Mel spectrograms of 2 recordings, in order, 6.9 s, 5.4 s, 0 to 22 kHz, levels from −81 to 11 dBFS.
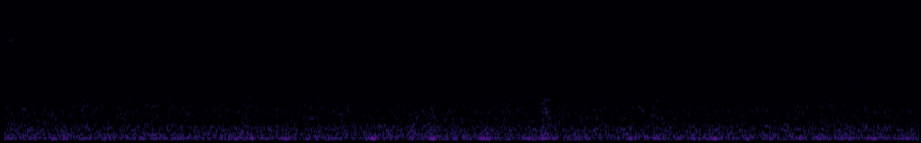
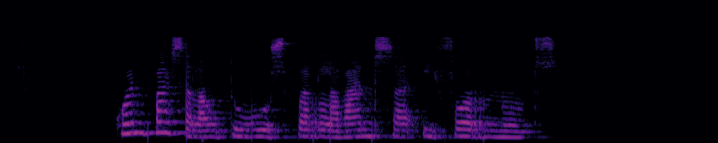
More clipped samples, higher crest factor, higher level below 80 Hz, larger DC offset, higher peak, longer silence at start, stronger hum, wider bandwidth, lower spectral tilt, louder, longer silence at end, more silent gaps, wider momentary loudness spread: neither; about the same, 16 dB vs 18 dB; about the same, under -90 dBFS vs -86 dBFS; neither; second, -48 dBFS vs -28 dBFS; second, 0 s vs 0.15 s; neither; about the same, 7.6 kHz vs 7.6 kHz; about the same, -5.5 dB/octave vs -4.5 dB/octave; second, -64 LUFS vs -45 LUFS; second, 0 s vs 1.25 s; neither; second, 2 LU vs 8 LU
